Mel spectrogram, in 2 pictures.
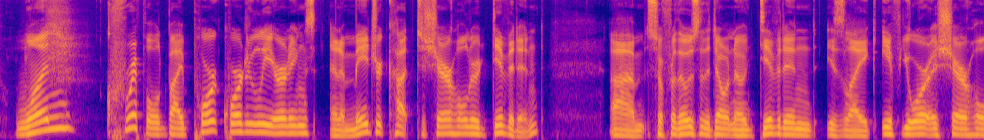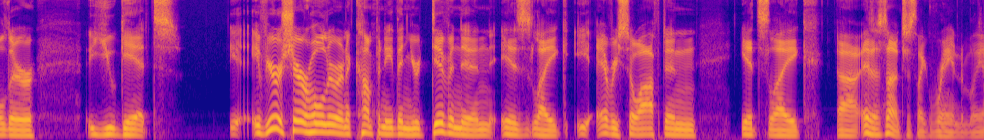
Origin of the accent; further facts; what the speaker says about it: Canada; as a Canadian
